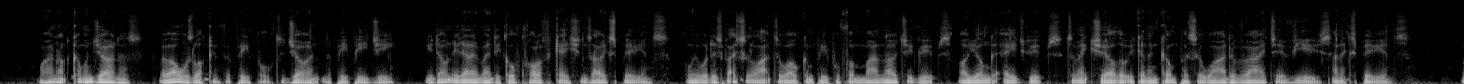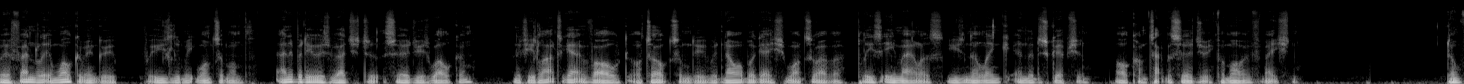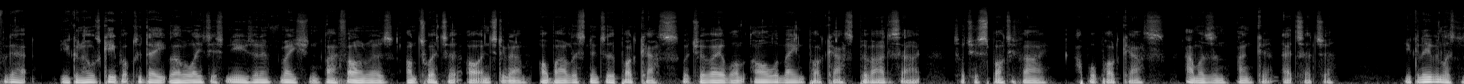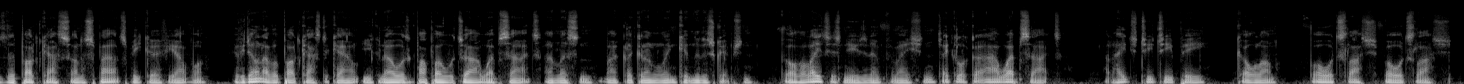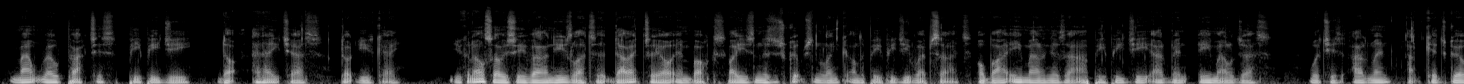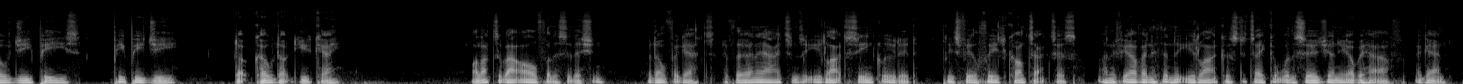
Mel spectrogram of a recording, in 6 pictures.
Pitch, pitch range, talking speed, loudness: 95 Hz, 85-100 Hz, 200 wpm, -23 LUFS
